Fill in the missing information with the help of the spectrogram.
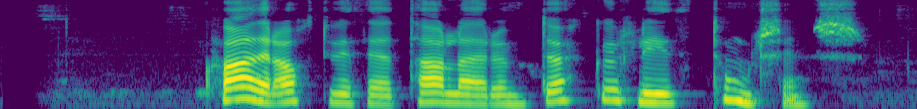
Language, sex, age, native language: Icelandic, male, 30-39, Icelandic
